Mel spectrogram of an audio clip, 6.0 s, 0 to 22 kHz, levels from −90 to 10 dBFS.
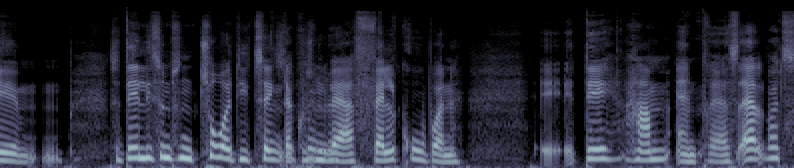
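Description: Speech recording, with nothing technically wrong to be heard anywhere in it. No fault turns up at any point, so there are no times or causes to give.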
